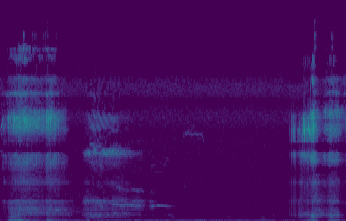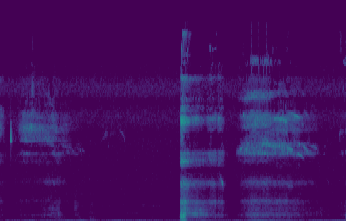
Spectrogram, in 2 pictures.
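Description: Low rumbling breaths with loud snorting bursts on some breaths, over a steady low hum; snoring.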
